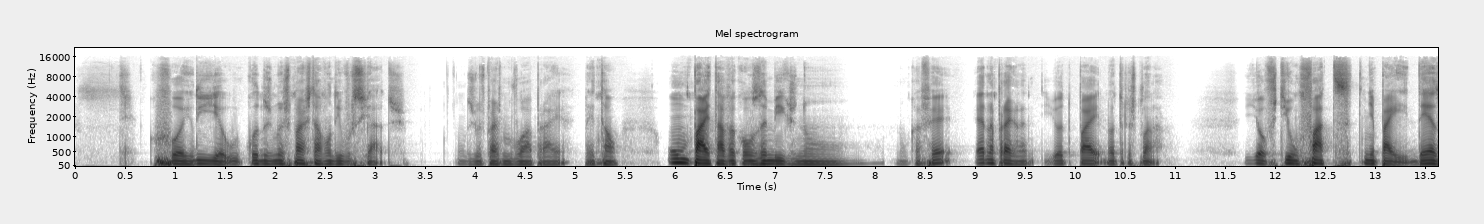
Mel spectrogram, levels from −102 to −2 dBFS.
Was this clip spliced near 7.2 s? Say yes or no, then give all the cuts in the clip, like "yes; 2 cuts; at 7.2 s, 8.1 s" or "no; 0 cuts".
no; 2 cuts; at 1.2 s, 5.1 s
